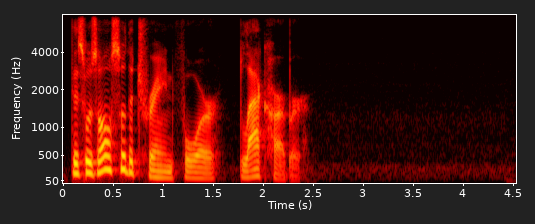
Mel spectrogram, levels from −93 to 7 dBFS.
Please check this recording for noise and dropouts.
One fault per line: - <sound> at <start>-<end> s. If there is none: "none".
none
